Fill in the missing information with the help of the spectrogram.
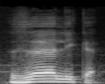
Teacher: زال کے اوپر کھڑی زبر ہے، ایک الف کی مقدار کے برابر کھینچ کر پڑھیں گے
